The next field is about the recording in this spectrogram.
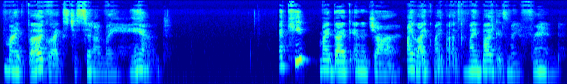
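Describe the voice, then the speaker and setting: A young woman teaching preschool, reading a picture book aloud to children in a lively storytime voice. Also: slow pace, a little hiss or hum. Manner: animated storytime voice with big pitch swings.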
